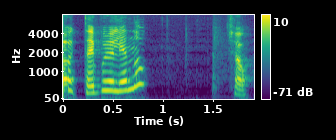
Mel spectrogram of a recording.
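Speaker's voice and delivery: put-on Chilean Spanish accent. Asked on stream to do a Chilean accent, she tries a Chilean Spanish accent. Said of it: "That was good, actually. The second part".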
